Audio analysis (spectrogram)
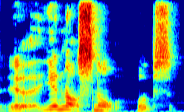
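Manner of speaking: usual speaking voice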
